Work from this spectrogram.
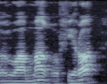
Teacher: গাইনে কলকলা করবেন না, শুধু রাইট দিবেন, মিম ওপেন থাকবে। ফি বলবেন, রা ডিপ হবে।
